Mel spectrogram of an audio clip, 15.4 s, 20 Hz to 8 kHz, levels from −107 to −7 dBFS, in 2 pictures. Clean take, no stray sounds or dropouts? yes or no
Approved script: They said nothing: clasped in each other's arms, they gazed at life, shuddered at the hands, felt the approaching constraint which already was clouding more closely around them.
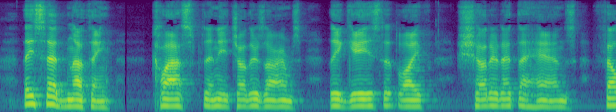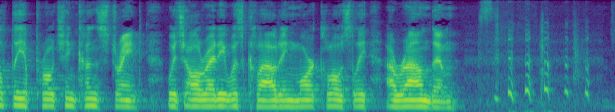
no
